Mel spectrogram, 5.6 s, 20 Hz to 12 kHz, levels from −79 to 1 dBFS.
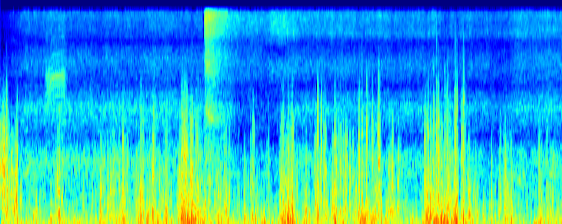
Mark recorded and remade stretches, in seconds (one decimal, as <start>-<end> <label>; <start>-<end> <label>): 0.0-5.6 recorded

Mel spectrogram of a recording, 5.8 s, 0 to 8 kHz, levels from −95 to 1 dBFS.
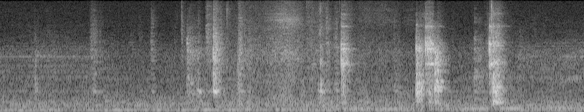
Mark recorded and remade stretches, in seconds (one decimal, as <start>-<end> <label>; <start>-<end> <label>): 0.0-5.8 recorded

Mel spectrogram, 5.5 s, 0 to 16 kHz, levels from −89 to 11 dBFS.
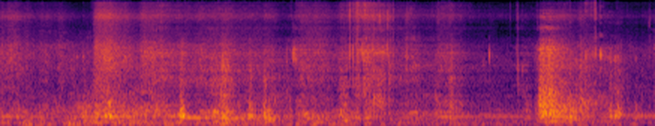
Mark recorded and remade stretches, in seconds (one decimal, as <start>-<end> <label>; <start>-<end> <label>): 0.0-1.3 recorded; 1.3-4.5 remade; 4.5-5.5 recorded

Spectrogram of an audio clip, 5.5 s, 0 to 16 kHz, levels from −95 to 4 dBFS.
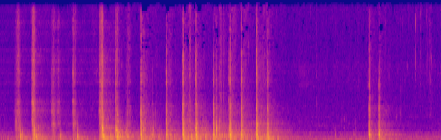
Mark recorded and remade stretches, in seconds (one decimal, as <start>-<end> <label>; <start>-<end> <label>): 0.0-1.5 remade; 1.5-5.5 recorded

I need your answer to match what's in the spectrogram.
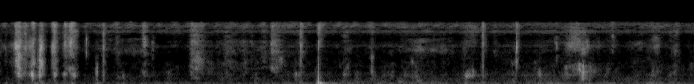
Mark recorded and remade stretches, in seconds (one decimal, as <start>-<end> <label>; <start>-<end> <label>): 0.0-6.9 remade

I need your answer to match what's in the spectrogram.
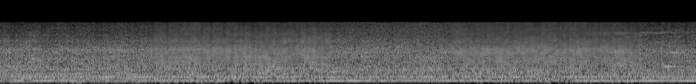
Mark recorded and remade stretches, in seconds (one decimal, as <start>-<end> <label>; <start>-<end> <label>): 0.0-1.5 recorded; 1.5-3.3 remade; 3.3-4.5 recorded; 4.5-6.4 remade; 6.4-7.0 recorded

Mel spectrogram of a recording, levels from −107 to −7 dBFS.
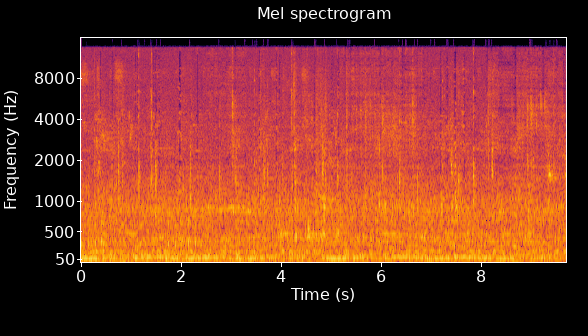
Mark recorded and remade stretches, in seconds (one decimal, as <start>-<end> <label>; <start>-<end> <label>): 0.0-2.5 recorded; 2.5-3.3 remade; 3.3-5.2 recorded; 5.2-6.9 remade; 6.9-8.1 recorded; 8.1-9.7 remade

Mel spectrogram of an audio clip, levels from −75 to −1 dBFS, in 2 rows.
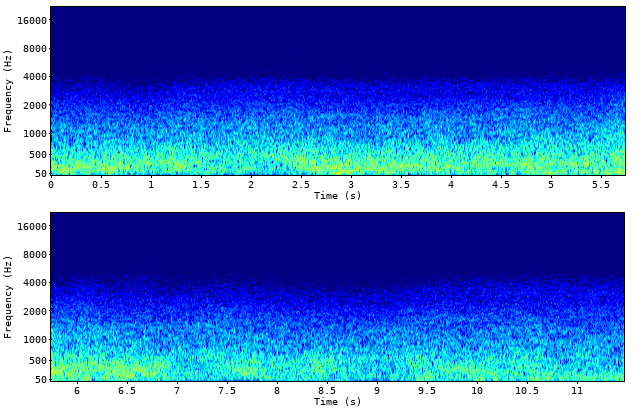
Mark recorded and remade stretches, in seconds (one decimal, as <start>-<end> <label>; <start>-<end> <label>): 0.0-6.5 remade; 6.5-7.5 recorded; 7.5-9.4 remade; 9.4-10.9 recorded; 10.9-11.5 remade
